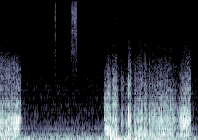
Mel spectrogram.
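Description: Fingertips scratch and pick at a dark foam microphone windscreen held in one hand. A short burst of soft, low, muffled scratching comes first, followed by a quiet pause with faint high ticks. A longer stretch of dense rustling scratches then runs to the end.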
